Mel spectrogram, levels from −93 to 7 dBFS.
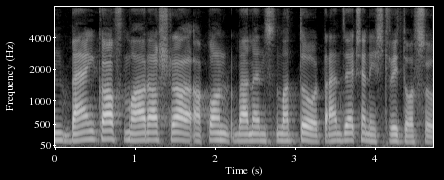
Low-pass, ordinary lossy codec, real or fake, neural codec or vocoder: none; none; fake; codec, 16 kHz, 1 kbps, FunCodec, trained on LibriTTS, 50 frames a second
